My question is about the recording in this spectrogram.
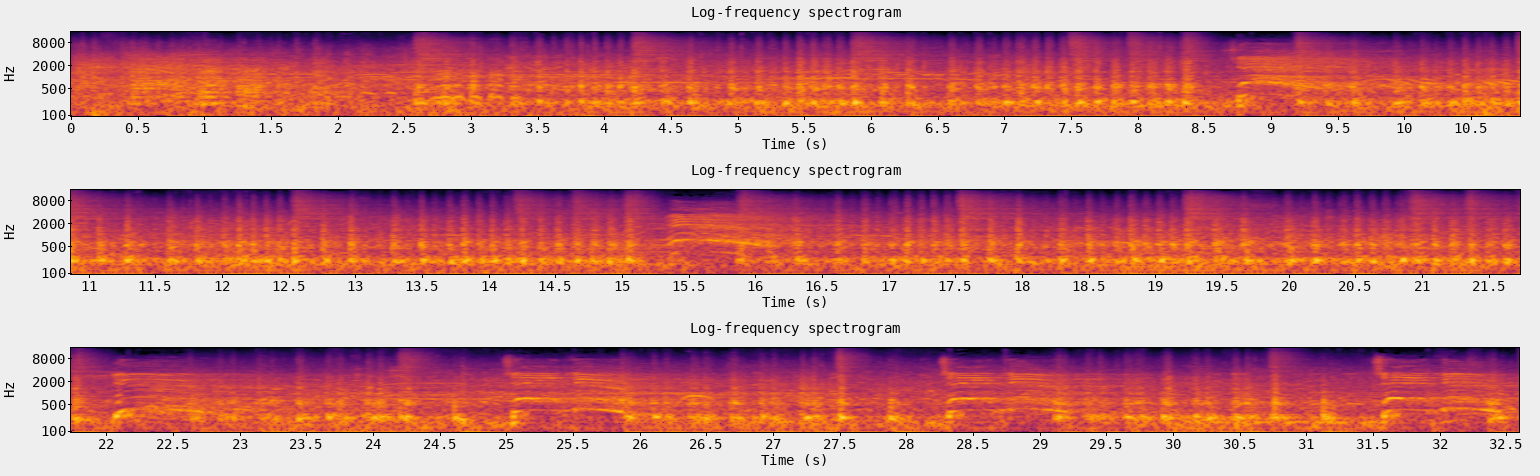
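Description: A large college marching band playing on the field: brass carrying a tune over a drumline of snare and bass drums, with several sliding brass figures.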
